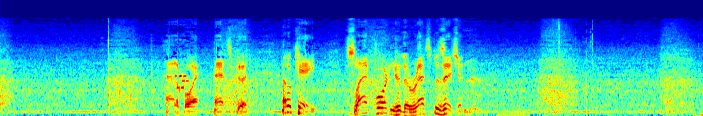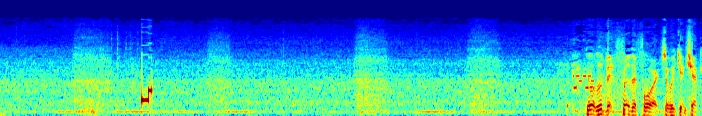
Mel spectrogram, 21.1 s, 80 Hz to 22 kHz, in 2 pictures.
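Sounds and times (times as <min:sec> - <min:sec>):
two-tone electronic beep: 0:02.6 - 0:02.9, 0:12.7 - 0:12.9, 0:19.1 - 0:19.5.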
